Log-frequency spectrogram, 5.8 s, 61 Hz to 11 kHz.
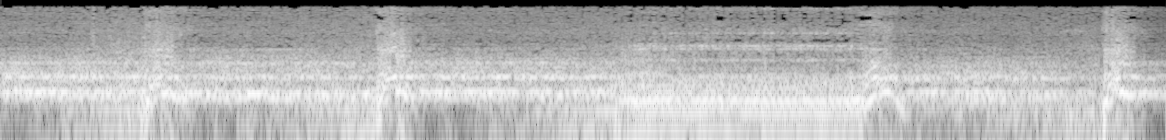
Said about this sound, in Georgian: შეიძინეს ეს MP3 პლეიერები, მასზე ჩაწერილი ძაღლების ყეფა ღრენით.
